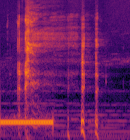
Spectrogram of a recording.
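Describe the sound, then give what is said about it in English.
A steady telephone ringback tone holds for under a second, then cuts off into near quiet broken only by a few short, soft noises. No one answers. “How many more rings do we give them?”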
